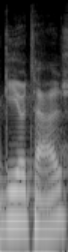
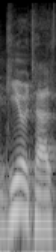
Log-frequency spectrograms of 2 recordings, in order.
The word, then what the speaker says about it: Gillotage: It's I say guotage, but it's G I L L O T A G E. Gillotage.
